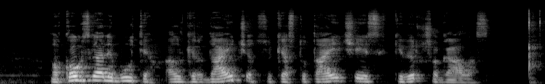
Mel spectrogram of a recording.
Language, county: Lithuanian, Kaunas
